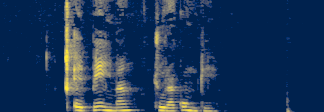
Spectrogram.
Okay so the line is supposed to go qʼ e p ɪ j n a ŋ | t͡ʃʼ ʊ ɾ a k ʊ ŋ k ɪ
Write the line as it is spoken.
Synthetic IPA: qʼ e p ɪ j m a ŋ | t͡ʃ ʊ ɾ a k ʊ ŋ k ɪ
